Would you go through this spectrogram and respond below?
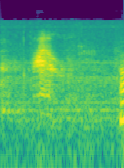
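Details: Domestic cat letting out a brief, high, squeaky meow, then the start of a louder meow at the end. Faint human talk sits in the background.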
